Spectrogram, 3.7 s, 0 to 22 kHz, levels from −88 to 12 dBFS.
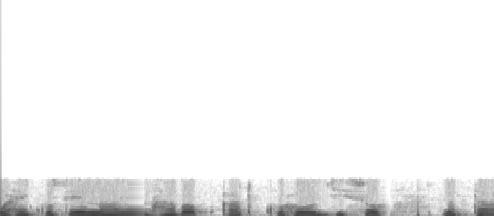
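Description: A burst of packet loss at 0.96 to 1.09 s cuts into this speech recording: about 120 ms of audio never arrived, so the receiver stretched the last sound into a fading buzz or hiss for roughly 114 ms before jumping ahead with that stretch missing. A short concealed packet loss follows at 2.87 to 2.94 s, where about 40 ms went missing and the decoder extrapolated the preceding sound, leaving a brief smear or wobble as it blended back into real audio. Throughout, the call path passes nothing above 4 kHz, which fits a narrowband G.711 codec.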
